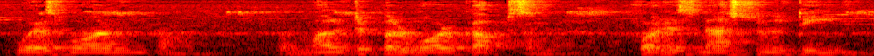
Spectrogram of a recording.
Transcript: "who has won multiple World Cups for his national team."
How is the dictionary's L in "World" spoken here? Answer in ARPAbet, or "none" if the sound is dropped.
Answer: none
